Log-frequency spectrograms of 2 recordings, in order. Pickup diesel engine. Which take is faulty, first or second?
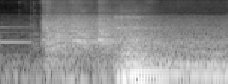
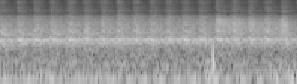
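second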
